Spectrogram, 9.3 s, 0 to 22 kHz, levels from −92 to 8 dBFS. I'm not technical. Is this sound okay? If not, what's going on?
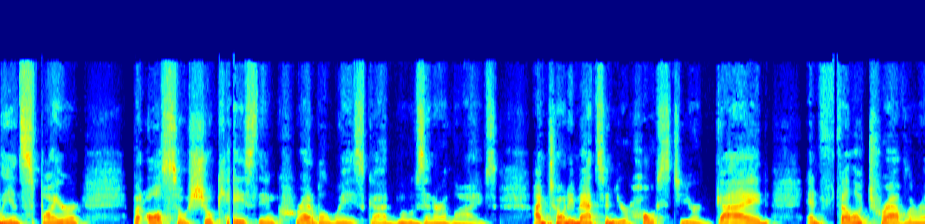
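No. There are two brief dropouts, each a gap at a join of encoded pieces. The first runs from 2.29 to 2.34 s, between "inspire but also" and "the incredible ways", lasting about 46 ms. The second comes at 8.34 to 8.37 s, about 34 ms. They fall six seconds apart. The recording was likely saved in separate chunks and stuck together. Each chunk kept a sliver of silence at its edge, so the speech briefly stops, then picks up exactly where it left off.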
